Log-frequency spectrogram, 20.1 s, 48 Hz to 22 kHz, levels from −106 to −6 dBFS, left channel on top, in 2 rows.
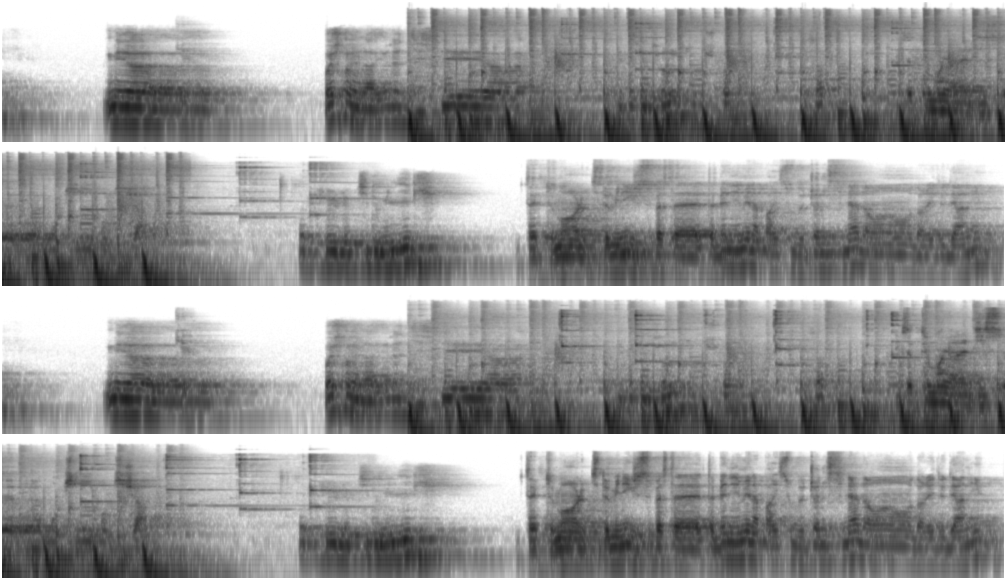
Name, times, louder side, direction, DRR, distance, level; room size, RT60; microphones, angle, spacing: voice 1, 1.0-2.1 3.2-5.3 6.2-7.4 8.0-8.3 13.0-14.4, left 1 dB, 55° left, 6 dB, 2.8 m, -29 dB
sound 1, 4.1-11.9, left 2 dB, 80° left, 1.3 m, -26 dB
sound 2, 4.9-5.1 5.6-7.5 7.7-8.1 8.6-9.1 9.4-9.5 9.8-9.9 10.1-10.2 10.8-11.4 11.7-12.8 13.0-13.8, right 8 dB, 45° right, 3.0 m, -34 dB
voice 2, 8.9-11.5 15.3-19.8, right 2 dB, 80° right, 7 dB, 2.4 m, -29 dB
23.5 x 20.0 x 8.1 m, 1.1 s
head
